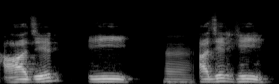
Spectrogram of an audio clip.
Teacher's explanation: জেরটি হলো হারাকাত, হারাকাতের পড়াকে তাড়াতাড়ি পড়তে হয়, টান দেওয়া নিষেধ।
